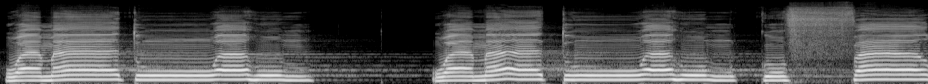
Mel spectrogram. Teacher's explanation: huruf fa kita tahan dan tekan karena terdapat tanda tasydid di atasnya, lalu kita panjangkan 2 harokat karena alif di depannya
